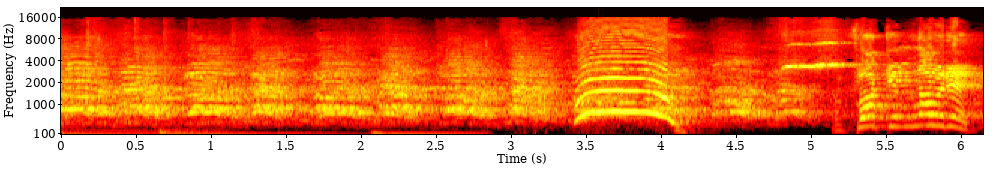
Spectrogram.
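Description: A man raps energetically into a microphone, heard loud through loudspeakers.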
